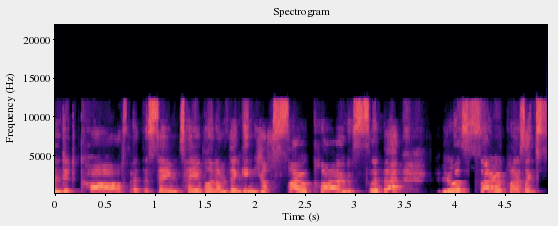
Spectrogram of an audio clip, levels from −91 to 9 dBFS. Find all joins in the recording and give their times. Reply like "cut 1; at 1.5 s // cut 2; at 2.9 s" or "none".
none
